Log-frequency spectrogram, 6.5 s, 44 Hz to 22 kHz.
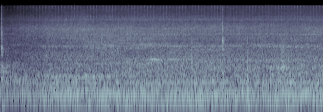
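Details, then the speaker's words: Toyota Kijang LGX 1.8 manual, 2004, heard in the engine bay at idle: steady, even, smooth low hum with no knocks, ticks or misses; normal healthy idle, described as smooth. "Akan kita lihatkan juga, ini mesin posisi nyala tapi suaranya halus"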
